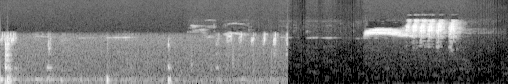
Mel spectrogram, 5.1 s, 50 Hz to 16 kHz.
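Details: Mountain chickadee at a Truckee nest as nestlings fledge, early morning in late June 2020; muffled low thumps and faint high chirps, then after a silent gap one clear, high, buzzy trilled call lasting about a second.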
